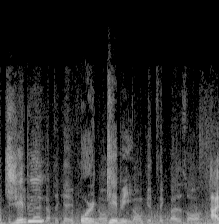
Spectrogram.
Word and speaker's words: Gibby: You would pronounce Gibby, not Jibby.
